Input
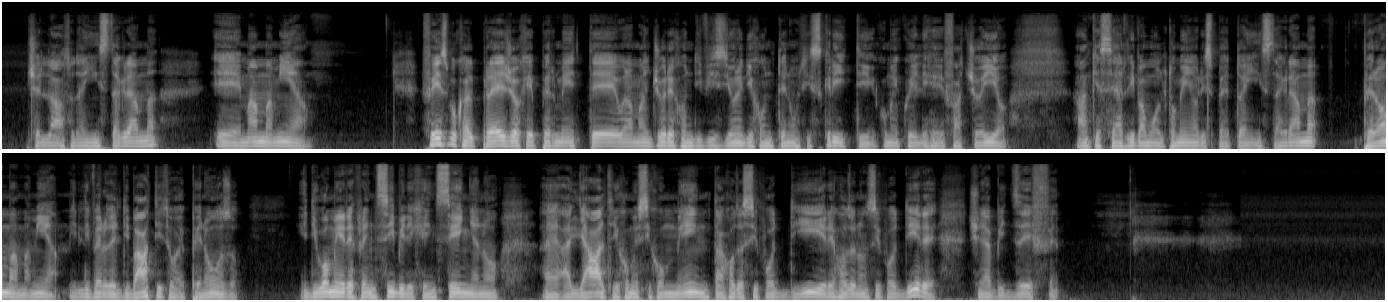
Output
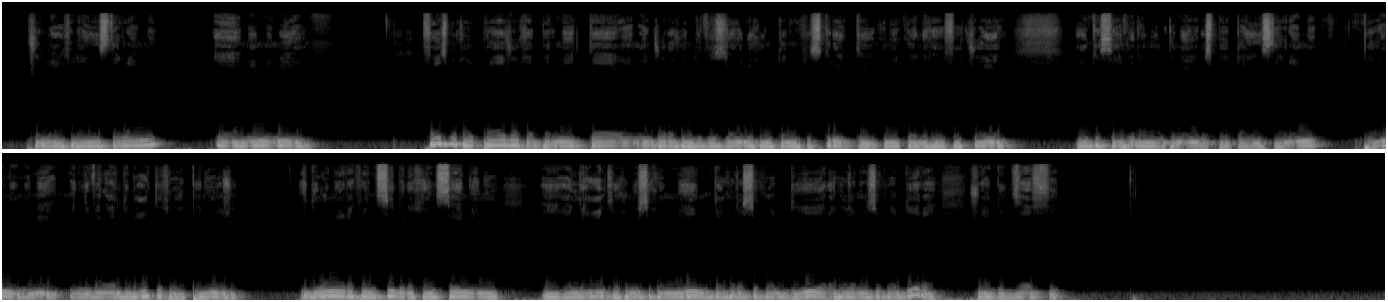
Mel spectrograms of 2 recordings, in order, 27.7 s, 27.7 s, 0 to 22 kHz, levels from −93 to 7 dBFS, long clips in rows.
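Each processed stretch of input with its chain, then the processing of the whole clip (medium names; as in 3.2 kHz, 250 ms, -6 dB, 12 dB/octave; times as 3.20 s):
11.50–14.96 s: peaking EQ 97 Hz -8 dB 0.3 oct + hum notches 60/120/180/240/300/360/420/480 Hz
whole clip: inverse Chebyshev band-stop 610–2600 Hz, stop band 70 dB; hum notches 50/100/150/200 Hz; compression 2:1, threshold -35 dBFS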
